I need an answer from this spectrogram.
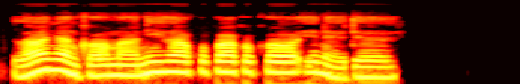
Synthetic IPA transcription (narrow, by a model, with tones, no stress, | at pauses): la˨˦ɲa˦ŋ̩˨kɔ˨˦ma˨ni˦ɦe˦a˦kʷʊ˦kʷa˦kʊ˦kɔ˦ɪ˦ne˨deː˦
